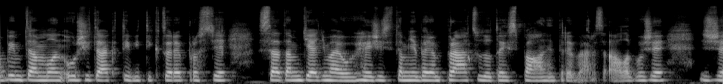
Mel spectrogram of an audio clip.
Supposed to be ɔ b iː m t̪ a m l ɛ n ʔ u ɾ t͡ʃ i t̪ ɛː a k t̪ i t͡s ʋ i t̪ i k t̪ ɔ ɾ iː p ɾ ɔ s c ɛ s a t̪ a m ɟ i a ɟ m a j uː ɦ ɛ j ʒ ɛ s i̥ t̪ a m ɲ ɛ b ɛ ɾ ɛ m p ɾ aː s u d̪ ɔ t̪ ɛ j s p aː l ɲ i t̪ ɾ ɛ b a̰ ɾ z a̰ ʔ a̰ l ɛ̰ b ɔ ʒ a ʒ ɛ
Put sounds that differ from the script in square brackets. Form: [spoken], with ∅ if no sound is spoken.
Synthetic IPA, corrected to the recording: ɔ b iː m t̪ a m l ɛ n ʔ u ɾ t͡ʃ i t̪ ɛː a k t̪ i [∅] ʋ i t̪ i k t̪ ɔ ɾ [ɛː] p ɾ ɔ s c ɛ s a t̪ a m ɟ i a ɟ m a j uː ɦ ɛ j ʒ ɛ s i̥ t̪ a m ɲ ɛ b ɛ ɾ ɛ m p ɾ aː [t͡s] u d̪ ɔ t̪ ɛ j s p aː l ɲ [ɛ] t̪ ɾ ɛ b a̰ ɾ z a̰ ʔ a̰ l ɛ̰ b ɔ ʒ [ɛ] ʒ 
